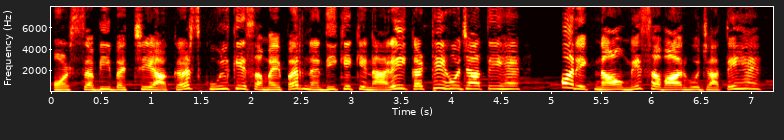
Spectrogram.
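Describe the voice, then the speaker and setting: A woman with a fairly high voice narrates a scripted children's story. She reads as the storyteller, with music playing behind her. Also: a little slow, fairly bright tone.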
